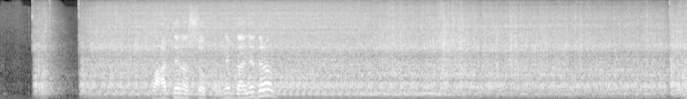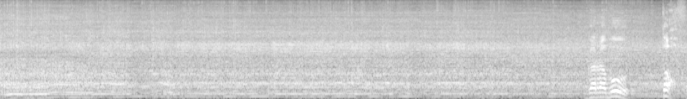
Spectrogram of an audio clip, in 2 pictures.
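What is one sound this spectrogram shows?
A blender whirs steadily at high speed.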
